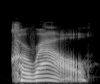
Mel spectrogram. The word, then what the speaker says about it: corral: are the odds chances corral the stress is on the second syllable chorale it's a fenced in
